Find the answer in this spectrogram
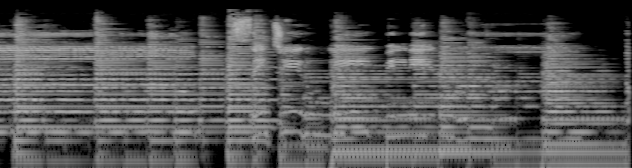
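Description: Strummed acoustic guitar accompanying a worship song.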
